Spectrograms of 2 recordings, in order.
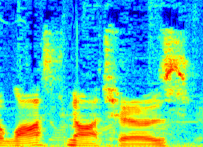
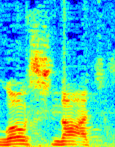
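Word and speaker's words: Las Noches: It's time to go to Lost Nachos. I think you said it wrong. I mean, Lost Noches. Yes, there we go.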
